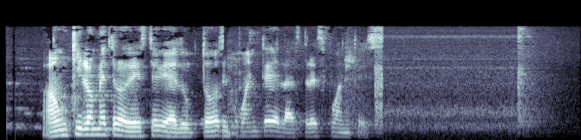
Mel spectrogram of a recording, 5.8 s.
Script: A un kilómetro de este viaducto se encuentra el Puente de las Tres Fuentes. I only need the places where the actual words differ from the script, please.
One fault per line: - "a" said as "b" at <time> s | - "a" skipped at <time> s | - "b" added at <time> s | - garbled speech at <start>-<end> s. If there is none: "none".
- "se encuentra" skipped at 2.2 s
